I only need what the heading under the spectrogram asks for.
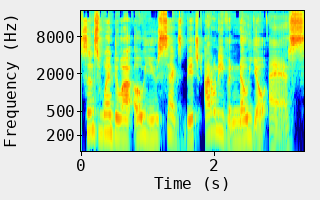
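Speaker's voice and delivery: ordinary talk, nothing marked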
